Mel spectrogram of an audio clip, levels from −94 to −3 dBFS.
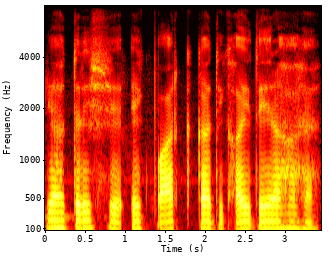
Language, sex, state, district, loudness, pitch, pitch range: Hindi, male, Jharkhand, Ranchi, -20 LUFS, 100 Hz, 100-105 Hz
